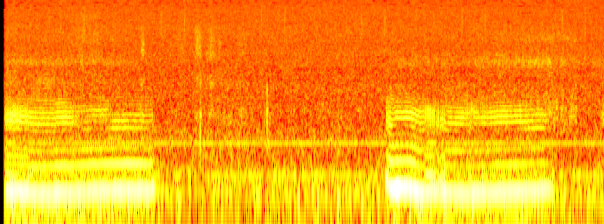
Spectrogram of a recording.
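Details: A sleeping cat snoring: two low, rumbling, buzzy breath sounds separated by quiet pauses.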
